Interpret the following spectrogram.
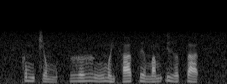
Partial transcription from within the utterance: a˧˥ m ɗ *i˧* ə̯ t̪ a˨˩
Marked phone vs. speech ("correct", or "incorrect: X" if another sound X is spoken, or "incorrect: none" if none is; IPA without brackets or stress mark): incorrect: i˨˩˦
